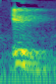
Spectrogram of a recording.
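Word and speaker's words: ils: be masculine which is ill in S is silent now the next one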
